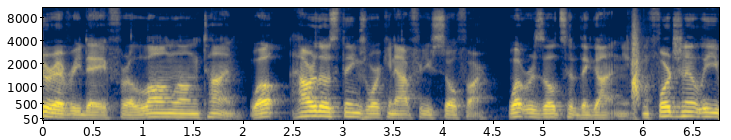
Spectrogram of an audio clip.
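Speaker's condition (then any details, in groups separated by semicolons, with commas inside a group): No condition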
